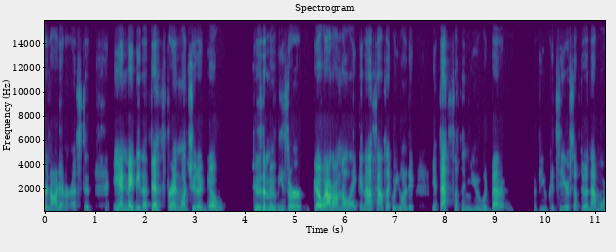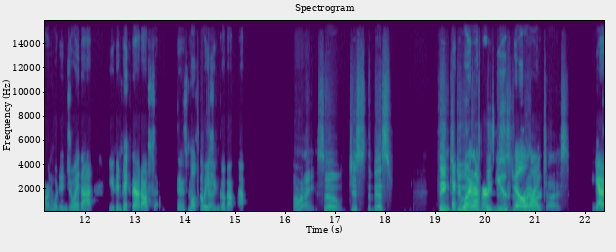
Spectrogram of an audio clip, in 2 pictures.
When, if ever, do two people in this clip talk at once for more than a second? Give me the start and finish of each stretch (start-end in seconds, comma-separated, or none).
19.3-21.2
